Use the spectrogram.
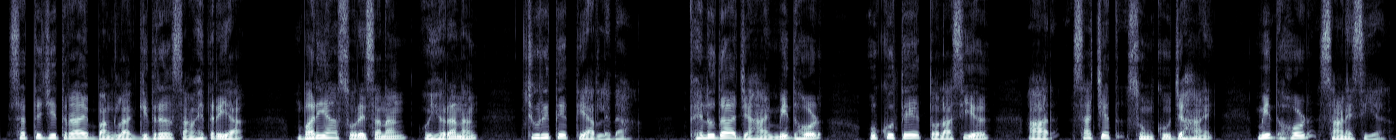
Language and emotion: Santali, neutral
